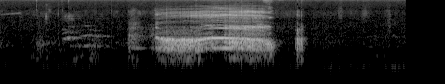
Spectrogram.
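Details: A young red Desi rooster drinking water beside a black hen suddenly gives one short, hoarse crow of about a second, rising slightly then holding steady, apparently startled, with a soft click after and quiet hum.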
